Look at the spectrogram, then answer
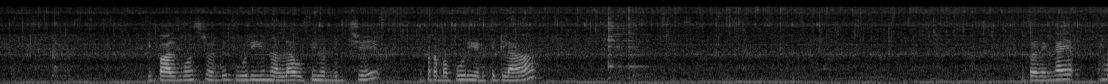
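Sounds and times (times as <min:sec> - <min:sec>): dough sizzling in hot oil: 0:00.0 - 0:11.0.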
